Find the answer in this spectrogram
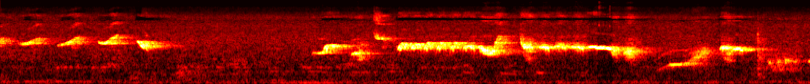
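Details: Song of a white-rumped shama meant to train birds: three rising whistles in quick series, a pause, then a sustained buzzy warble and downward-sweeping whistles.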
